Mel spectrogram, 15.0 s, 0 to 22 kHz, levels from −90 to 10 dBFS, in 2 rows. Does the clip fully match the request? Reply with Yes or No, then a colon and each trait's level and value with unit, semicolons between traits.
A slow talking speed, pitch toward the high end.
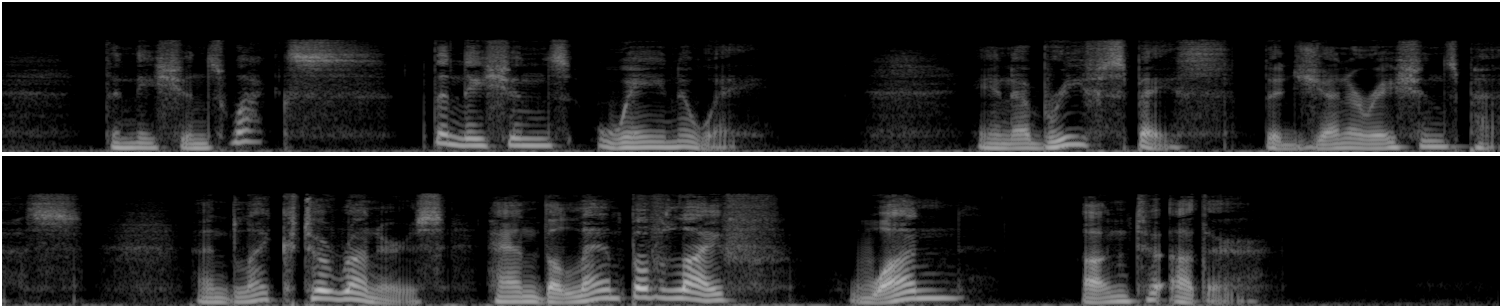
No: slow, 105 wpm; medium, 140 Hz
